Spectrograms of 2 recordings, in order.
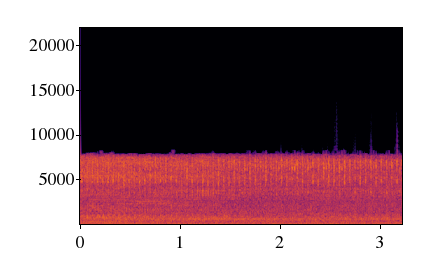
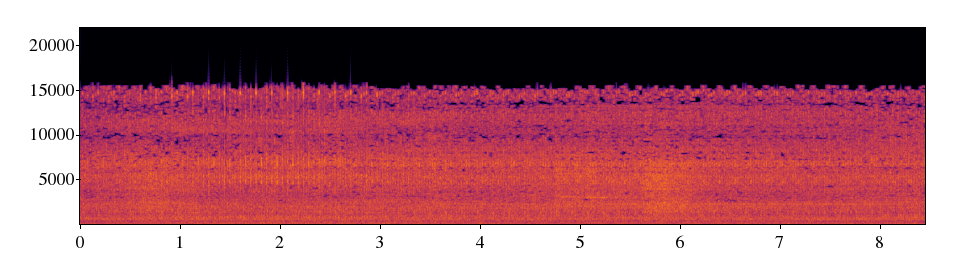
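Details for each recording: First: Porsche Cayenne 3.0L TDI V6 diesel idling with harsh, uneven clatter; engine misfiring as three injectors on one bank return not a drop of fuel, dead and needing service. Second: Porsche Cayenne 3.0L TDI diesel after the three injectors on one side were serviced for misfiring, knocking and vibration: now idles steadily with a smooth, even hiss, no knocking or uneven shake; injector return flow restored.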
